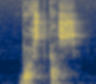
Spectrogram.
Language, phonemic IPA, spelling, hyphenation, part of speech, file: Dutch, /ˈbɔrst.kɑs/, borstkas, borst‧kas, noun, Nl-borstkas.ogg
- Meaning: chest, thorax, ribcage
